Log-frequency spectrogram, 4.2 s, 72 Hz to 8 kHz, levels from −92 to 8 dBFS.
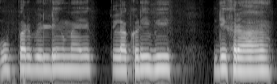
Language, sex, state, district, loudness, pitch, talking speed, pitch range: Hindi, male, Jharkhand, Deoghar, -18 LUFS, 165 Hz, 130 wpm, 160-170 Hz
